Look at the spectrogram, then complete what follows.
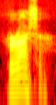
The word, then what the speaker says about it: Russia: con doble S y se pronuncia Russia, Russia, sonando la U como una A.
